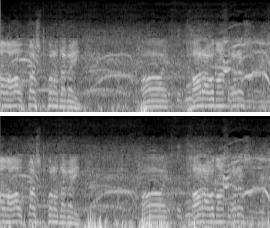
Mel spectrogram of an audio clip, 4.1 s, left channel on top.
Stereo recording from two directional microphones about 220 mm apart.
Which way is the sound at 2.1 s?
50° left (ahead or behind).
